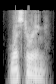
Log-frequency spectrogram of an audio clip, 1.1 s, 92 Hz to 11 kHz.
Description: Meaning of westering. westering synonyms, pronunciation, spelling and more from Free Dictionary.
westering.mp3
